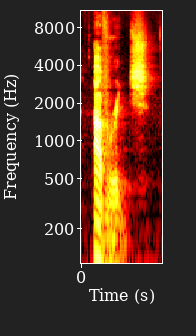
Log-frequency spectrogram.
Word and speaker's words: average: And in terms of pronunciation, average, yeah, it's spelled A-V-E-R-A-G-E, average. Okay, so we sort of run the last two syllables together, average.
